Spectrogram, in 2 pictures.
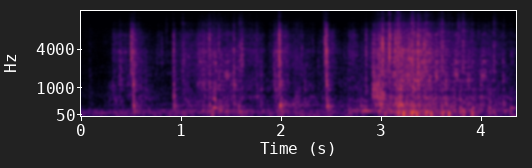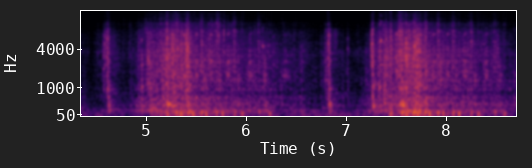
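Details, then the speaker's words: Husqvarna AWD mower, Briggs & Stratton 625EX, pulled from landfill, first start on a splash of gas, auto choke, after 5-6 pulls: pull-start snaps then surging bursts about two seconds apart before evening out; rough first start, owner suspects carb issue or bowl filling. "may be dealing with some carb issues. Might have just been taking a minute to fill up the bowl."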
